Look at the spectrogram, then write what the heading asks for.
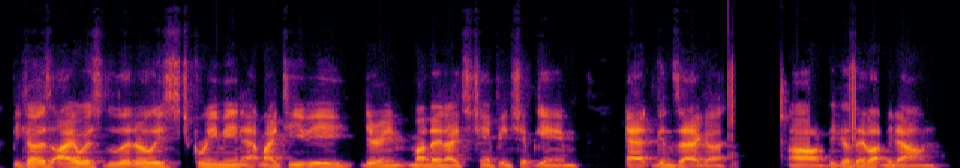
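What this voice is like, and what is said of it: Hoarse voice. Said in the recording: “I apologize for my voice tonight. It's a little hoarse”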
